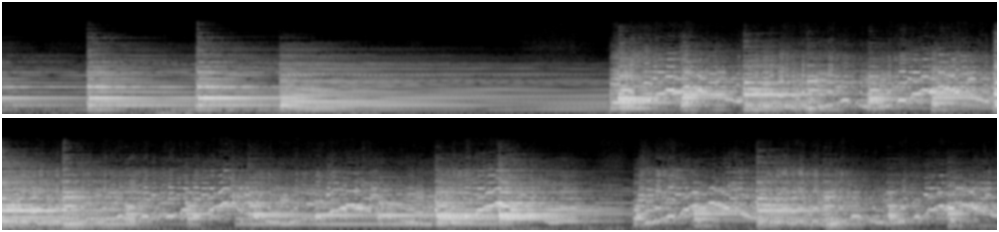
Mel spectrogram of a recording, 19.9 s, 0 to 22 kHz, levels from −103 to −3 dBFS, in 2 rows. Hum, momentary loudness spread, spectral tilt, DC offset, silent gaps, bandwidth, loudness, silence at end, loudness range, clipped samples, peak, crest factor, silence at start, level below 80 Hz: none; 17 LU; -7.5 dB/octave; under 0.1%; none; 7.2 kHz; -25 LUFS; 0 s; 4 LU; under 0.1%; -6 dBFS; 20 dB; 0 s; -60 dBFS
